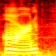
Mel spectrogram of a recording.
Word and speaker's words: An: is the males, and it's spelled A-N and it's pronounced Arn.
